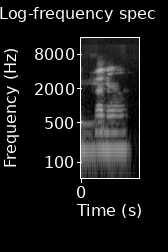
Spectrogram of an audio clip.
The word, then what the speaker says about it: Mentor: We have an area by us called, it's spelled mentor, m t o r, but we all say menor. And if you say mentor, you're weird and from out of town.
